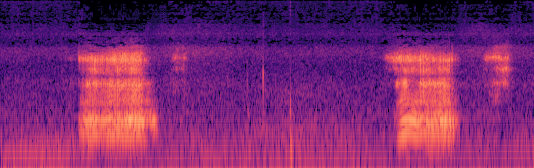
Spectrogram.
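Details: Woman's loud open-mouth snoring: two loud, rattling snores, each followed by a brief softer sound, about twenty breaths a minute.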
